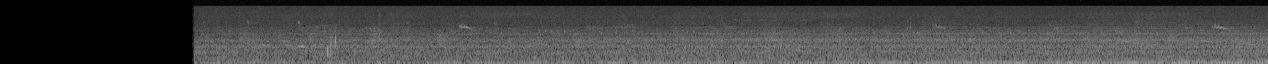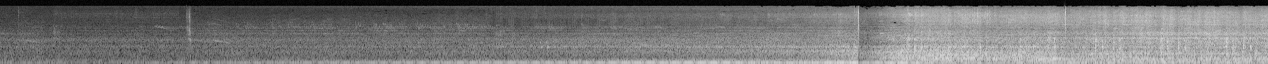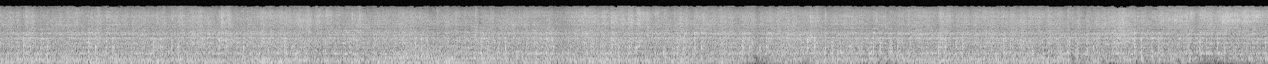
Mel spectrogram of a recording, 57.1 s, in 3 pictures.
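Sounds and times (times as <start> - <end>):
locomotive engine drone: 3.0 - 57.0
wheels clattering on rails: 31.8 - 57.0.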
